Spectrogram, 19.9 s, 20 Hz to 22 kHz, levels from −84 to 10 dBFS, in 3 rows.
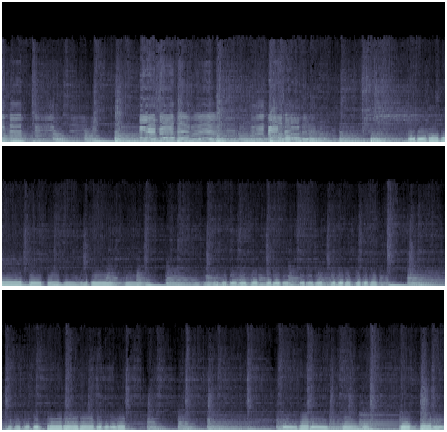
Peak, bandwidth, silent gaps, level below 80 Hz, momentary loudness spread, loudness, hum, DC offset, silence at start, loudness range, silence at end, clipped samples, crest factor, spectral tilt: -6 dBFS; 17 kHz; none; -36 dBFS; 9 LU; -23 LUFS; none; under 0.1%; 0 s; 3 LU; 0 s; under 0.1%; 16 dB; -6.5 dB/octave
